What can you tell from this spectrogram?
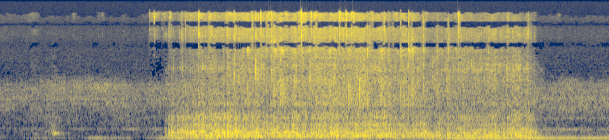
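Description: Water beads (orbeez) pouring from a glass into a plastic tray of beads, a dense rush of many small wet patters. It starts suddenly about two seconds in and trails off near the end.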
